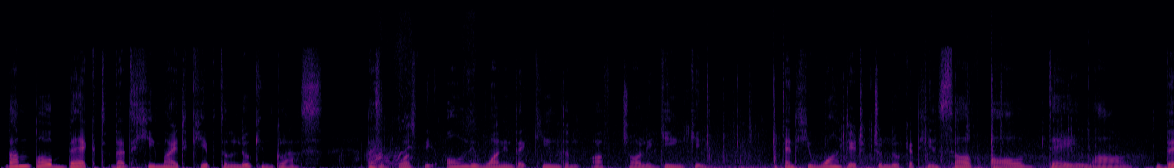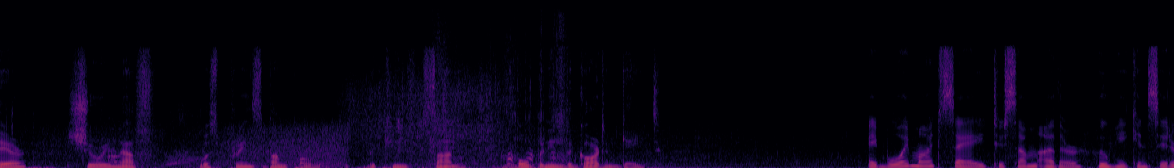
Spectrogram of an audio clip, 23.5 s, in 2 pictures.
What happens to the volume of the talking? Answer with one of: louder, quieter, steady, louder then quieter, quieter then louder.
steady.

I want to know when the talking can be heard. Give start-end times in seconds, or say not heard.
0.0-7.2, 7.8-18.4, 20.4-23.4.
